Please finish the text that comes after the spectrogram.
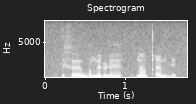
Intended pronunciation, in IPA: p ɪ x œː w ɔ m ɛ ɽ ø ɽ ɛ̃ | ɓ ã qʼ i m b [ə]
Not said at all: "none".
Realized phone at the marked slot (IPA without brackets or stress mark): ɪ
